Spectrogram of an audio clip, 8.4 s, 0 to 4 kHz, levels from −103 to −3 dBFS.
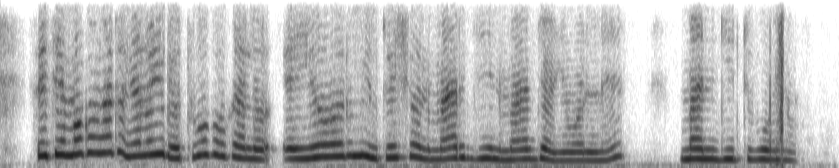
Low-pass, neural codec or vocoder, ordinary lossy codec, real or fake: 3.6 kHz; codec, 16 kHz, 8 kbps, FreqCodec, smaller model; Opus, 16 kbps; fake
